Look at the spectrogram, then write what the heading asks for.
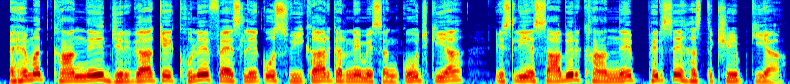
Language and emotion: Hindi, neutral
